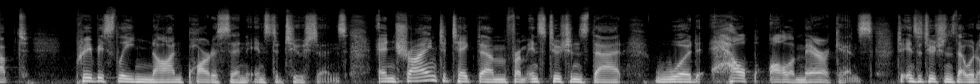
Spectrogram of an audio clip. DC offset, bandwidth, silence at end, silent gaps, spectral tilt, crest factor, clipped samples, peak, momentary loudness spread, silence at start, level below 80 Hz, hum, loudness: under 0.1%; 14.5 kHz; 0 s; none; -5 dB/octave; 12 dB; under 0.1%; -8 dBFS; 8 LU; 0 s; -46 dBFS; none; -20 LUFS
